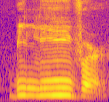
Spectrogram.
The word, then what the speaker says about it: believer: कर रही हूँ ना, बिलीवर, क्योंकि बिलीव वर्ड, जो बिलीव का जो वर्ड है उसमें ईव की तरह प्रोनाउंस होता है और मैंने एंड में आर लगाया तो इसलिए बिलीवर।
